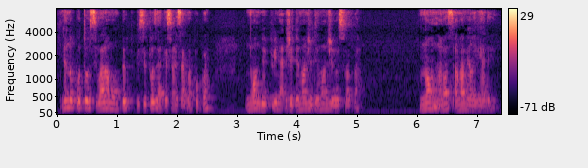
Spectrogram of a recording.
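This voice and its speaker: Woman preacher, sermon delivery; low, mellow tone, insistent and repetitive, heavy on rhetorical questions. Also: fairly even intonation, fast. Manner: insistent, repeats phrases and fires rhetorical questions.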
